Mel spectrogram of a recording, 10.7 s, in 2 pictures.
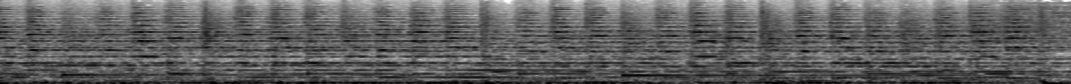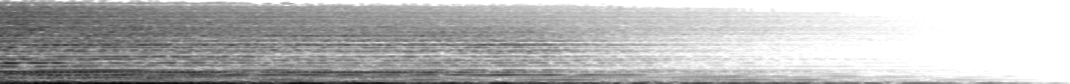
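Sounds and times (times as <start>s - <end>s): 
inspiring piano music: 0.0s - 8.6s.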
